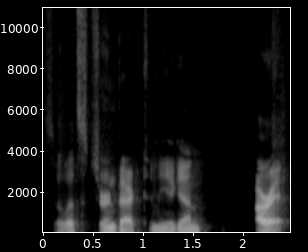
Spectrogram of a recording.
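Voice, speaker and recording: A man's voice: sits low, moderate pace, heavy background noise. A man explaining sound design step by step in an informal tutorial style, often dropping in "you know" as he goes. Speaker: sound designer presenting a walkthrough.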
